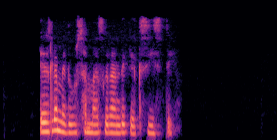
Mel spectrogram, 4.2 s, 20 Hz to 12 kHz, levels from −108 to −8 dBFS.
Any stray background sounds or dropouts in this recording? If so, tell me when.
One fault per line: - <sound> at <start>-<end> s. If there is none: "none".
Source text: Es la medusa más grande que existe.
none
